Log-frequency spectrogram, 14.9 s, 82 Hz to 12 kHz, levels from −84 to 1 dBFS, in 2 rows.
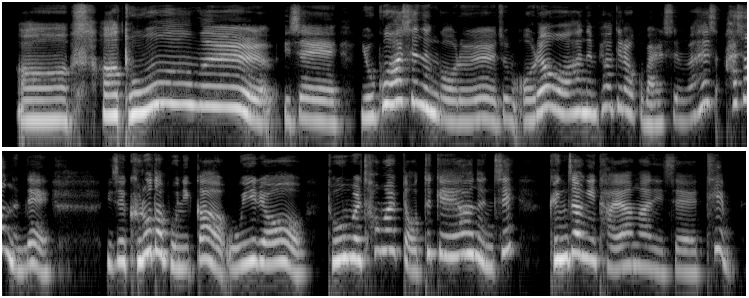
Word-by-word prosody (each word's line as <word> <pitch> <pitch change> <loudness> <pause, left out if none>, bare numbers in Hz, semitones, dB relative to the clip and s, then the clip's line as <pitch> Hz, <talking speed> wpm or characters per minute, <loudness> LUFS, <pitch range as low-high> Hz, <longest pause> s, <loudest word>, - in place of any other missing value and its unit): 어. 210 0 0 0.3
아 250 0 +6
도움을 330 - +4
이제 205 -2 -3 0.2
요구하시는 365 - +3
거를 205 0 -5
좀 205 -3 -10
어려워하는 275 +3 -1
편이라고 300 -7 -8
말씀을 200 +4 -10
해서 375 +4 -6
하셨는데 255 - -4 0.5
이제 270 +2 -1
그러다 355 +7 +3
보니까 230 +1 -3
오히려 255 -4 -1 0.2
도움을 295 +1 +3
청할 400 +5 -4
때 - - -5
어떻게 335 - -4
해야 335 +2 -1
하는지 355 - -1 0.3
굉장히 305 0 +4
다양한 230 -1 -6
이제 190 0 -12
팁 415 - -7
265 Hz, 270 characters per minute, -23 LUFS, 210-330 Hz, 0.5 s, 아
